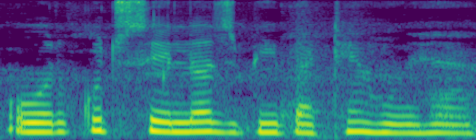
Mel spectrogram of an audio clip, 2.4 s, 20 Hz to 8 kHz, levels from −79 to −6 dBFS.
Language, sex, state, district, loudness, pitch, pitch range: Hindi, female, Punjab, Fazilka, -14 LUFS, 200 Hz, 185-205 Hz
